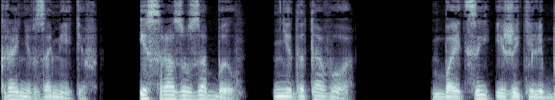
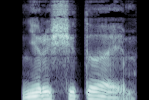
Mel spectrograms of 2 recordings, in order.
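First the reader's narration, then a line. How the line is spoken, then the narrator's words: Sighing. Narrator (Russian): вздохнул Соломатин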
